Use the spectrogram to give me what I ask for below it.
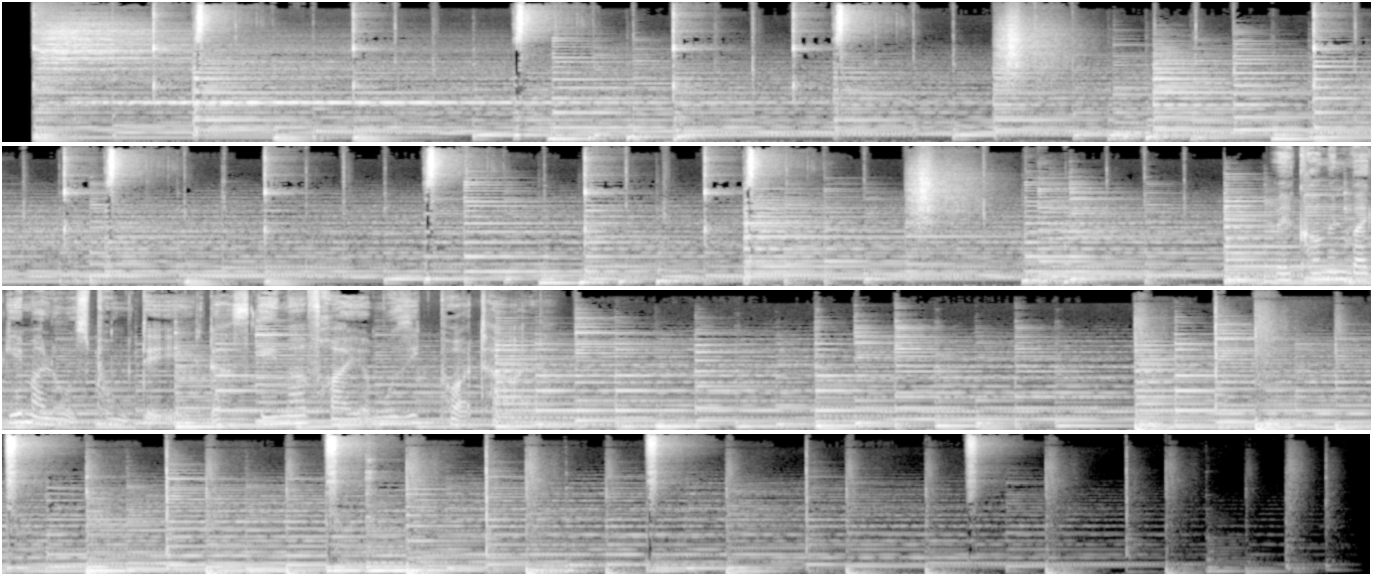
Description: • Pop Ballad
